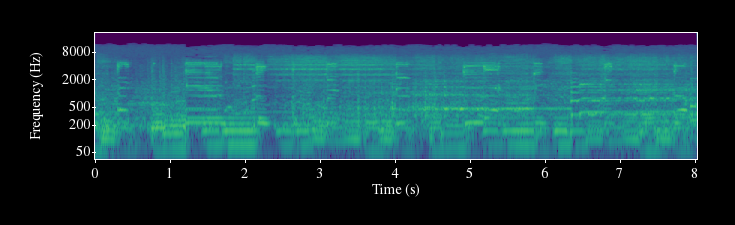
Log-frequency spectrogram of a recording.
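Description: Live reggae band playing a song, with electric guitar and bass guitar to the fore.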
